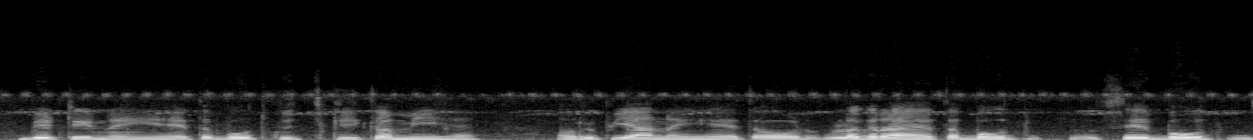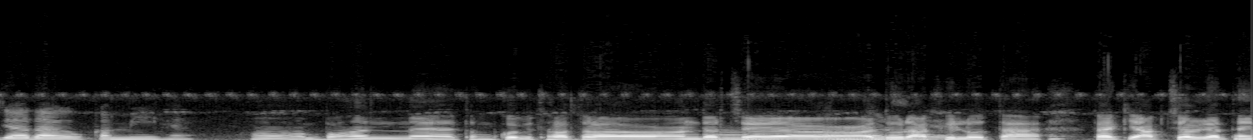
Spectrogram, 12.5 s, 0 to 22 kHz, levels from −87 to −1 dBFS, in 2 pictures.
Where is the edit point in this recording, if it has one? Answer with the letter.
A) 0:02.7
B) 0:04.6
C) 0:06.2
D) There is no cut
D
